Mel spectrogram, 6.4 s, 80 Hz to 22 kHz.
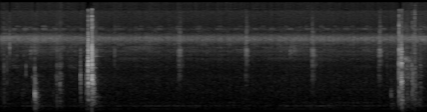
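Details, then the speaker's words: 2014 Landmaster LM650 UTV with key on: faint even clock-like hour meter ticks about once a second over outdoor crickets, after a light left on drained the battery; ticking shows the meter works. "guys can see it sounds just like a clock and that if you hear it ticking like that that means your hour meter is working"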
